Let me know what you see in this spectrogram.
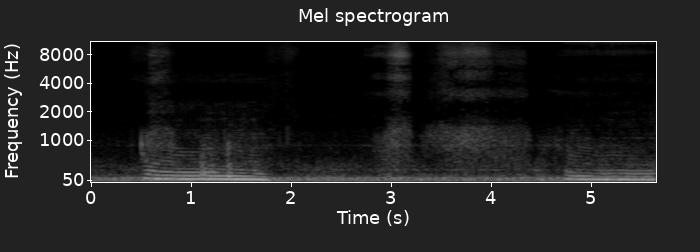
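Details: A pug gives loud, low, rattling snores on the in-breath, with a soft airy out-breath between them.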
